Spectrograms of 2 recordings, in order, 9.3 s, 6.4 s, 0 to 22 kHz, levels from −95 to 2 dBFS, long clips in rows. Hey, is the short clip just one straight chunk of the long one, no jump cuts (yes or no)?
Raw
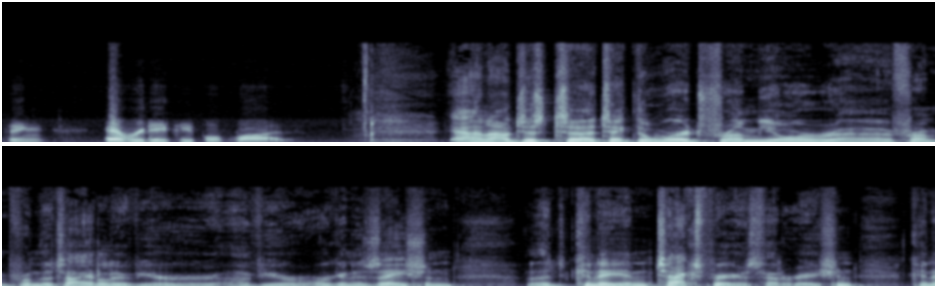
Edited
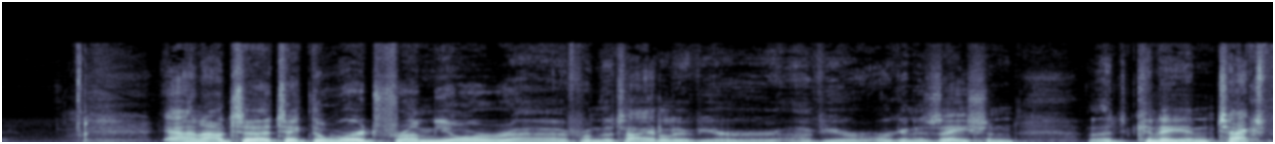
no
